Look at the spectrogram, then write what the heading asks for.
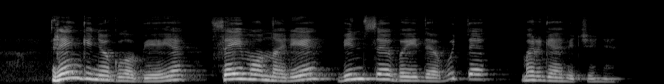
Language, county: Lithuanian, Šiauliai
